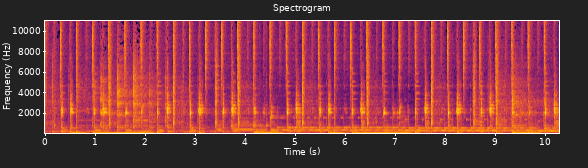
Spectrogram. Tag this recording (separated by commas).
Music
